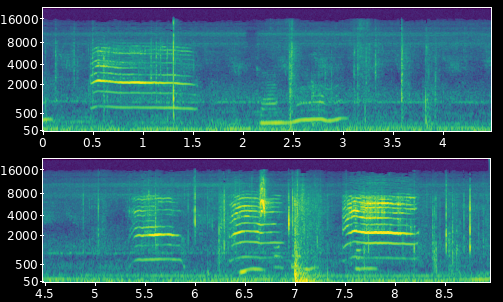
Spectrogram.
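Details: Orange cat talking to its owner, giving a series of drawn-out, slightly falling meows with a few short, rising chirpy calls between them; a person speaks softly, with a single thud near the end.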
